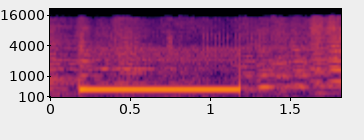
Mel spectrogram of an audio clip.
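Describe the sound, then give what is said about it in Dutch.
A single steady telephone tone, a clear mid-pitched beep lasting about a second, heard when calling the Venolijn answering line of the NPO Radio 1 programme Vroege Vogels, followed by faint background noise. “lijn En als je die lijn belt, dan klinkt het als volgt...”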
